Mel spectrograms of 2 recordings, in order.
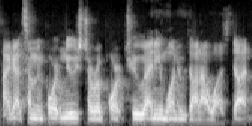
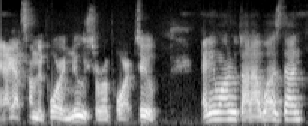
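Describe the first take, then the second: First: It runs on with no pause after "report to." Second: There is a pause after "report too."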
